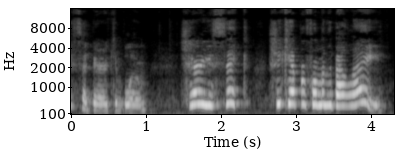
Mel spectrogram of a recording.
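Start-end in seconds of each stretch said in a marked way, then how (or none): 1.5-4.2 urgent. Acted. Urgent phone call to Strawberry.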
